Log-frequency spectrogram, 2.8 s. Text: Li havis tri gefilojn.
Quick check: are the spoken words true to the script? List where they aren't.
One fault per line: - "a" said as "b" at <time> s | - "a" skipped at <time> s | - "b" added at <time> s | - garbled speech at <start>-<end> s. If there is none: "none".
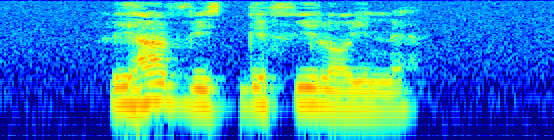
- "tri" skipped at 1.1 s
